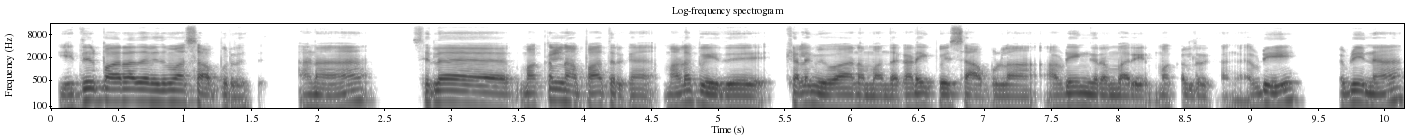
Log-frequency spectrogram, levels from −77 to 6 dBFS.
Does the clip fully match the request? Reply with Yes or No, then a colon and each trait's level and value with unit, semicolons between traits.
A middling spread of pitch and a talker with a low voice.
Yes: average, 4.1 semitones; low, 110 Hz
